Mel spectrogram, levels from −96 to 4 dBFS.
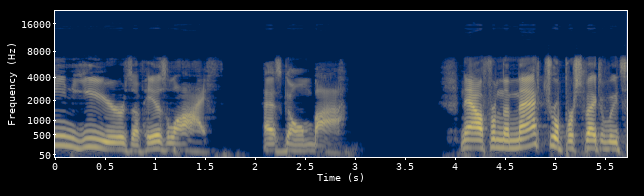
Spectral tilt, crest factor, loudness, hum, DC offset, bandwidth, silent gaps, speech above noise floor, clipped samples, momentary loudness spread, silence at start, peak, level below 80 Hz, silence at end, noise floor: -4 dB/octave; 22 dB; -25 LUFS; none; under 0.1%; 7.2 kHz; none; over 65 dB; under 0.1%; 11 LU; 0 s; -6 dBFS; -66 dBFS; 0 s; under -90 dBFS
